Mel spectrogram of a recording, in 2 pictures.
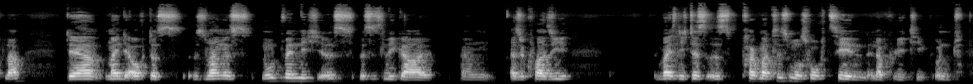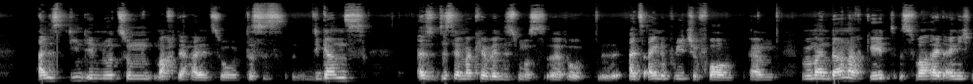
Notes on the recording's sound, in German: Sorry für die Audioqualität in dieser Folge.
